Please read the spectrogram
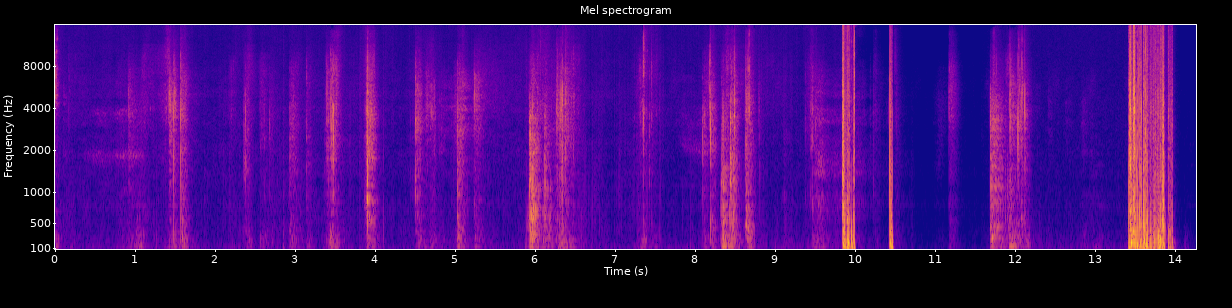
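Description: A deck of oracle cards being shuffled by hand: a run of irregular soft card flicks and rustles, with a sharp knock about ten seconds in and a louder short burst of handling noise near the end.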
